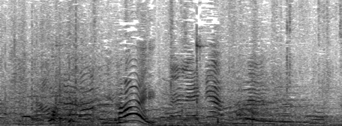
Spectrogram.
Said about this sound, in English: This, by the way, is the sound of those Nepalese children flying kites for the first time.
